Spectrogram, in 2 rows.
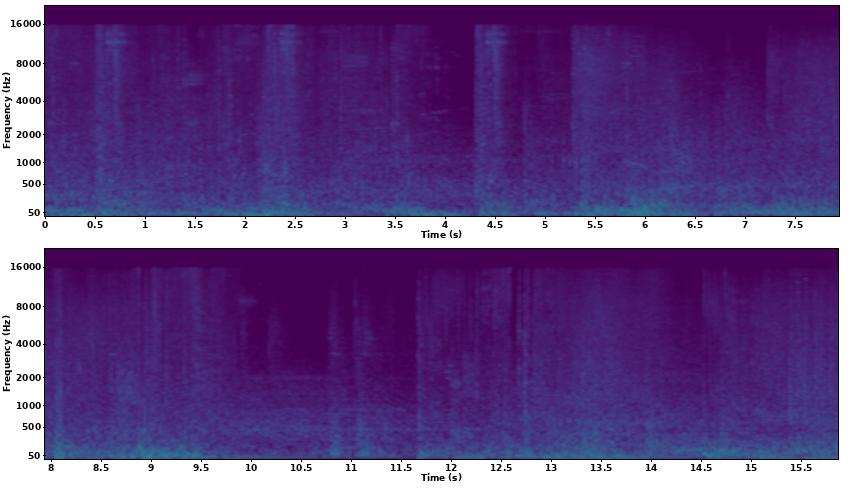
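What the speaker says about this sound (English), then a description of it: "So we're going to shoot the boss until the barrier spawns." Gunfire against a boss in the Destiny 2 video game, heard as dense bursts of shots and booms under a busy clattering mix of game sounds, fairly quiet overall and ongoing for the whole stretch without talk.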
